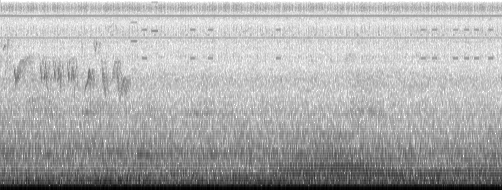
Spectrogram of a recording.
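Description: Steady low rumble with a short run of quick bird chirps in the first second and a half, then faint steady tones in the background.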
